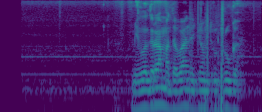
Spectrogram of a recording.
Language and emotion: Russian, neutral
